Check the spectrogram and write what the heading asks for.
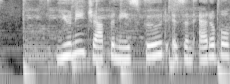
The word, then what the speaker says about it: uni: or in a mush uni, pronounced oo-nee, are actually urchin roe.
